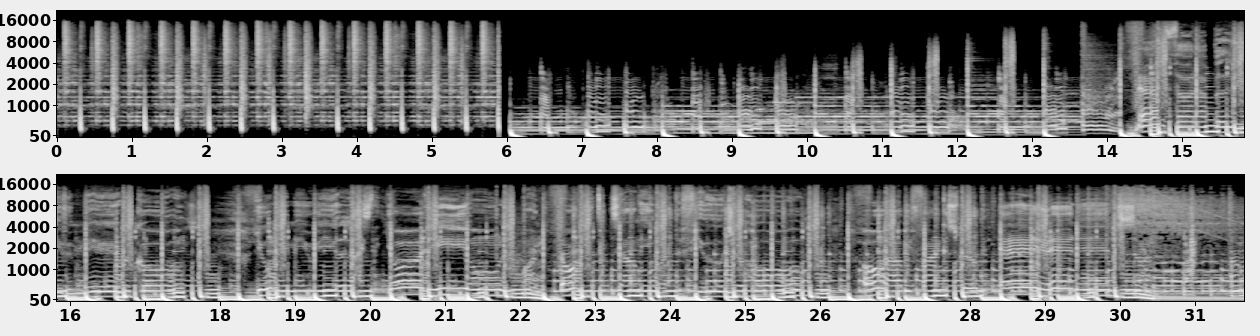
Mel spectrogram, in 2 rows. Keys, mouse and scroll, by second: 4.6-5.2 drag, 5.7 middle click, 6.4 scroll up 2, 6.8 shift+middle click, 7.2 scroll up 1, 8.0 scroll up 1, 8.5 middle click, 10.0 click, 11.3 click, 12.6 Tab, 14.4 click, 15.2 click, 16.0 click, 22.7 click, 23.1 click, 23.6 click, 26.1-26.6 drag, 27.7 click, 30.1 click, 30.9-31.4 drag.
